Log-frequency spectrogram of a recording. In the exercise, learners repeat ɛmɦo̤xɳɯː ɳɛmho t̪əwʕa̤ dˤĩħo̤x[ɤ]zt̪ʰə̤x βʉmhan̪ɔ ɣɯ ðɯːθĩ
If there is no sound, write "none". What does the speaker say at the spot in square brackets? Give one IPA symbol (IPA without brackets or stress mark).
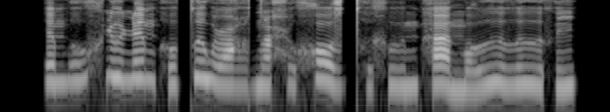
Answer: ɔ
